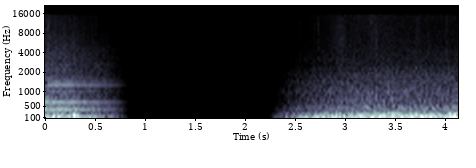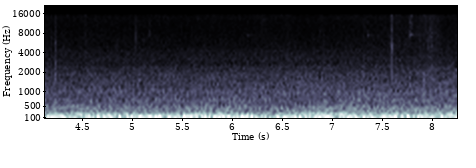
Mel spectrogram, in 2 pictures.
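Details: Audi A4 B8 driving, heard from inside the car after front right wheel bearing replacement: steady low road rumble with no hum or growl; the wheel bearings sound normal.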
